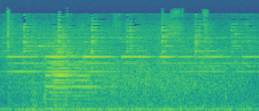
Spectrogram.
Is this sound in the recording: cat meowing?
no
